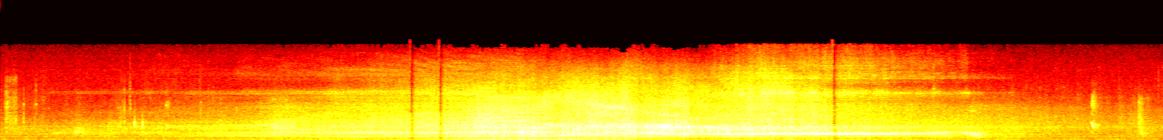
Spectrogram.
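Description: Electric passenger train passing close at speed: wheel and air noise build up, peak for several seconds with a steady high whine, then fade away.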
